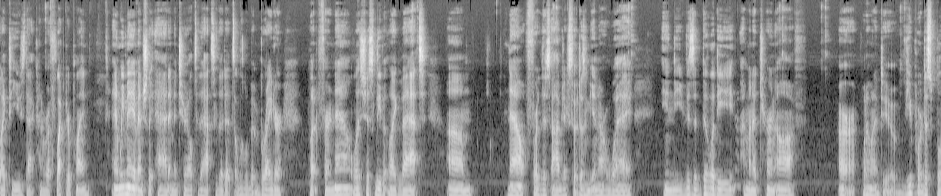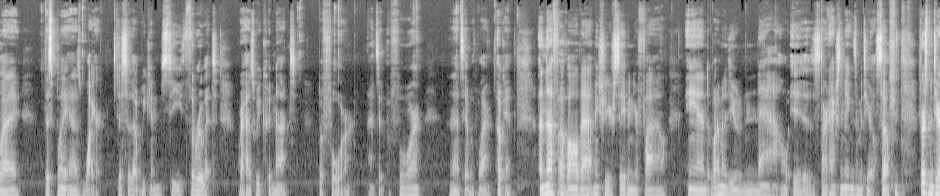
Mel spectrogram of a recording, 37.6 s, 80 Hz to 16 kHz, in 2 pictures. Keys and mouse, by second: 0.0 Tab, 0.2 s, 0.9 click, 1.1 Tab, 1.3-1.6 middle drag, 1.8 shift+middle click, 2.1-2.5 middle drag, 2.7 middle click, 3.3-3.9 middle drag, 4.2 shift+middle drag, 15.5 click, 16.4 click, 18.0 click, 19.6-20.4 drag, 20.8 middle click, 21.4-23.0 middle drag, 24.7-25.6 drag, 25.9-26.2 middle drag, 27.1-28.0 drag, 28.3 middle drag, 28.9 shift+middle click, 29.9 shift+middle click, 30.4 ctrl+s, 31.0 middle click, 31.6-32.0 middle drag, 32.2 middle drag, 33.0-33.4 shift+middle drag, 33.7-34.1 shift+middle drag, 34.3-34.9 middle drag, 35.2 shift+middle drag, 36.0 shift+middle drag, 36.8 click.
